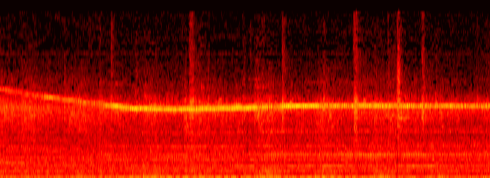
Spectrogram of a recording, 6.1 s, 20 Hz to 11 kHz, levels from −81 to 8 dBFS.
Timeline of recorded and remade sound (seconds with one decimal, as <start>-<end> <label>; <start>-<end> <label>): 0.0-1.5 remade; 1.5-2.4 recorded; 2.4-3.0 remade; 3.0-6.1 recorded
